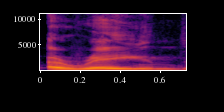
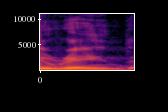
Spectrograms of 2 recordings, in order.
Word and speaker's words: arraigned: This word is called arraigned. As you can see here, the G is silent. Say it again please everyone. Arranged. Arigned. Arranged. No, not not I arraigned.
